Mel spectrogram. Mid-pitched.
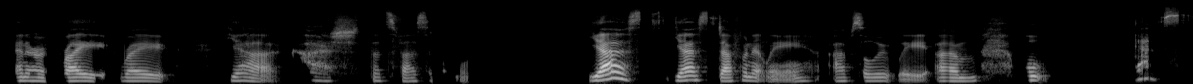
Yes: medium, 165 Hz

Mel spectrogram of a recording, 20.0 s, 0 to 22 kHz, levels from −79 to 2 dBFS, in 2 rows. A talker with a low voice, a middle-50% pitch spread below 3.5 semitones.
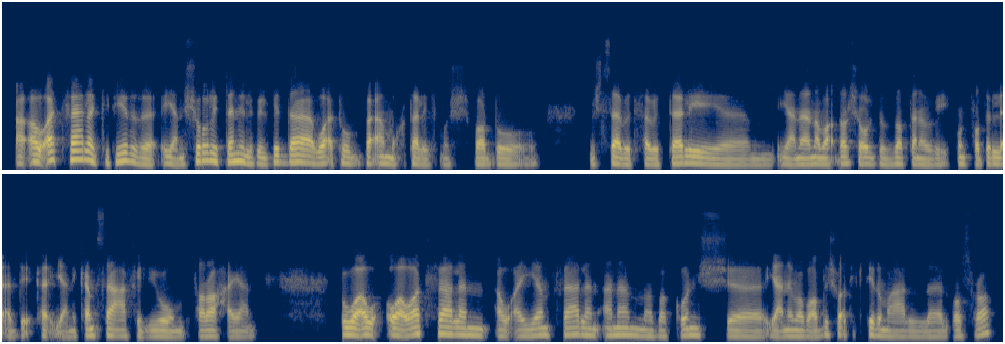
No: low, 105 Hz; average, 3.8 semitones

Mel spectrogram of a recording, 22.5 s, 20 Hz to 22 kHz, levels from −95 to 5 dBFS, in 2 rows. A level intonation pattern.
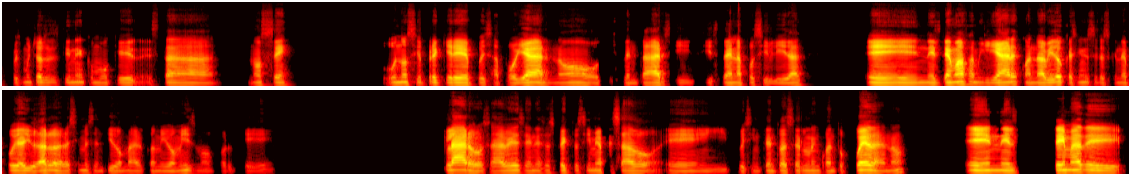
Yes: narrow, 1.9 semitones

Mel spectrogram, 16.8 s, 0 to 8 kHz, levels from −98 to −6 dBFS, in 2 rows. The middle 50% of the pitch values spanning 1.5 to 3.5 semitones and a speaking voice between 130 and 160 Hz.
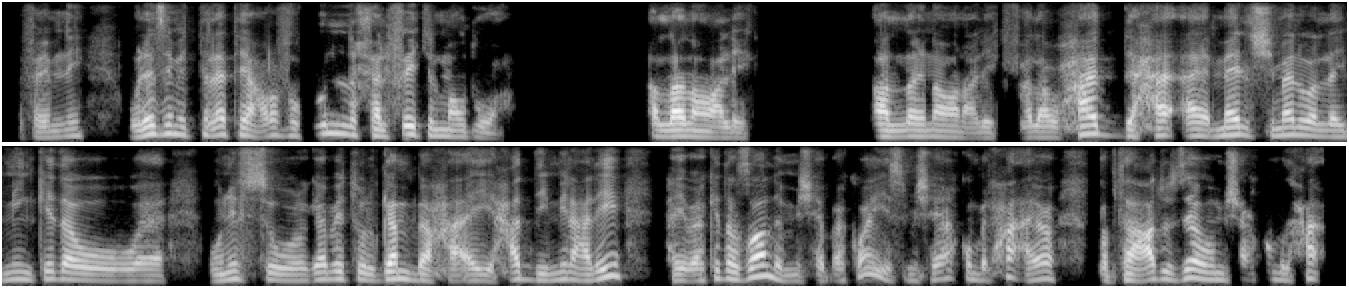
No: average, 4.1 semitones; medium, 140 Hz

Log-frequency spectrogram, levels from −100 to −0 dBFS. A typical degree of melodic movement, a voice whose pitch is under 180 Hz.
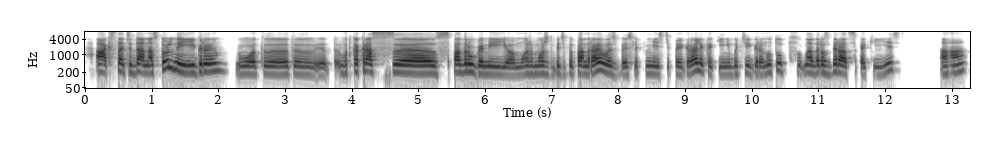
No: average, 3.4 semitones; medium, 185 Hz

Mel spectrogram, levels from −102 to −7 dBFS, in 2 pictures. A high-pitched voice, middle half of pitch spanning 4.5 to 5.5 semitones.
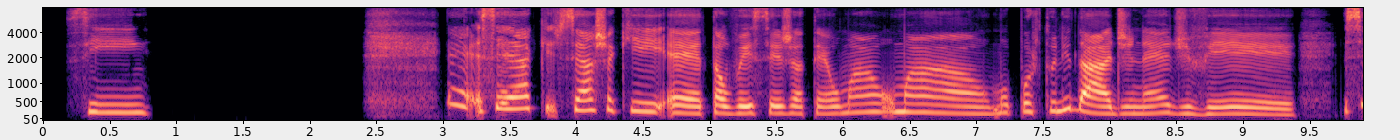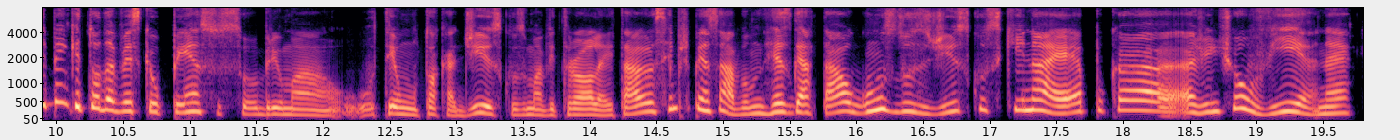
Yes: high, 205 Hz; average, 5.2 semitones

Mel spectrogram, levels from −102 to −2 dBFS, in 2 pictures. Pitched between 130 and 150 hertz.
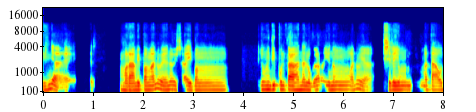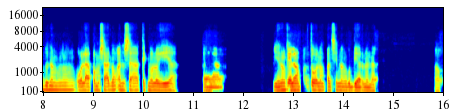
Yes: low, 135 Hz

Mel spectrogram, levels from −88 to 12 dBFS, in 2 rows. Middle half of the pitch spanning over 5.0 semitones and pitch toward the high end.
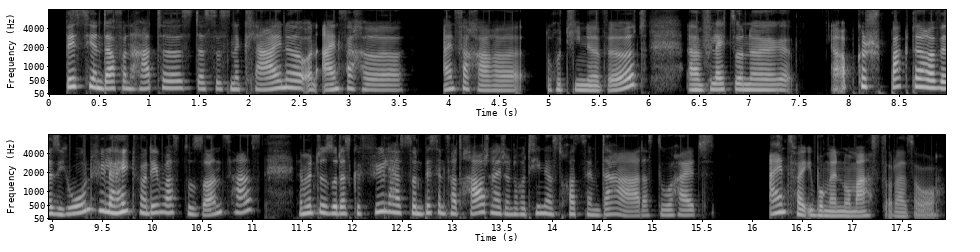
Yes: wide, 5.4 semitones; high, 220 Hz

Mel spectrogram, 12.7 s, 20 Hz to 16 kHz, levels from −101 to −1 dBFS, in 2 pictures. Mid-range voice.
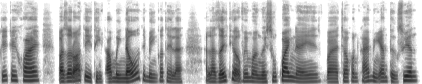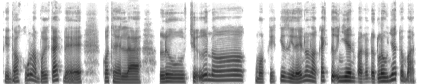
Yes: medium, 160 Hz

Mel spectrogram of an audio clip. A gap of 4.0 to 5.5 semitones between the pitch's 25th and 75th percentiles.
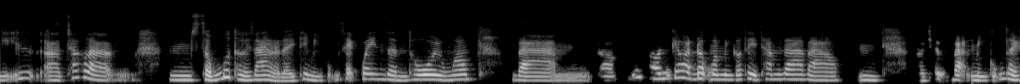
No: average, 3.3 semitones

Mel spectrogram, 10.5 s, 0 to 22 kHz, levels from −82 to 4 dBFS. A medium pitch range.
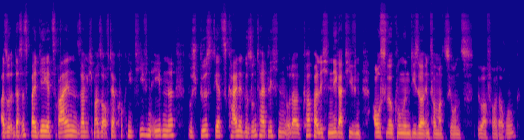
Yes: average, 3.9 semitones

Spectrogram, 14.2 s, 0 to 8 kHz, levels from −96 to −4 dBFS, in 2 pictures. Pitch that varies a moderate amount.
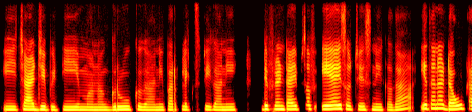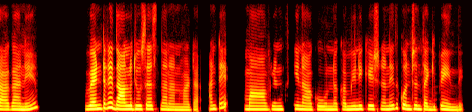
Yes: average, 3.0 semitones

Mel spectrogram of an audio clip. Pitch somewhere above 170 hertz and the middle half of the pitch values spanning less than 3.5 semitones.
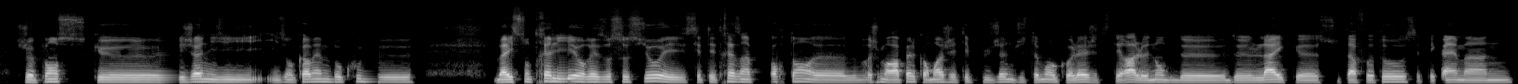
No: low, 110 Hz; narrow, 2.6 semitones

